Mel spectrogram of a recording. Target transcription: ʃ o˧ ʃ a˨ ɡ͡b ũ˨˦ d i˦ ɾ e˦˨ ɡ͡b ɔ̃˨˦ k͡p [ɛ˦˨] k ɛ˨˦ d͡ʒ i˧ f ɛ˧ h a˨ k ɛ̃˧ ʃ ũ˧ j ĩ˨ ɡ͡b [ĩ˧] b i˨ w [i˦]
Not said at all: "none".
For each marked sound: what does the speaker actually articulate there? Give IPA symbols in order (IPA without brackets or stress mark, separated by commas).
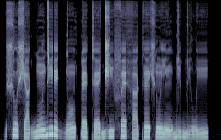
ɛ˦˨, i˧, i˨˦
